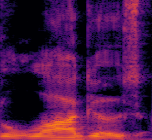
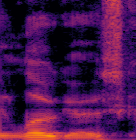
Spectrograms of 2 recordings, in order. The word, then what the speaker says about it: logos: Now, that word word in Greek is logos or logos. Logos or logos. I'm just going to say logos because people are familiar with that pronunciation.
